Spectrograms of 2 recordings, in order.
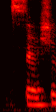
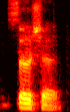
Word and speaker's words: Saoirse: How do you pronounce the name Swaris? Swarbriz? Saoirse Ronan. Sosha.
